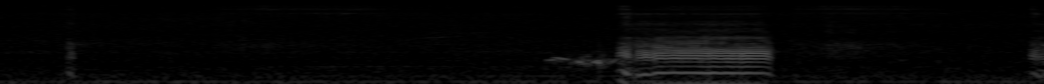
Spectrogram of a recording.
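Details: Sleeping Boston terrier snoring: one loud, buzzy, tonal snore against quiet room noise, with fainter breaths around it.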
